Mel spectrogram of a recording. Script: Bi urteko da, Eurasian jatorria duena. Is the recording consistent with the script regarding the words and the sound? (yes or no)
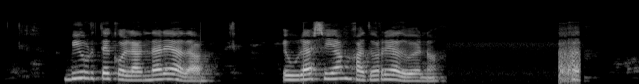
no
